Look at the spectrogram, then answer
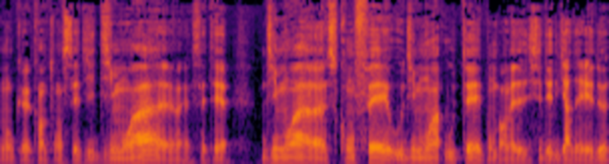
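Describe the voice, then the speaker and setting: A man at a moderate pace, very deep and low in pitch, with ordinary pitch variation. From Egypt (Cairo). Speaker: singer. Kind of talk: interview answer.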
